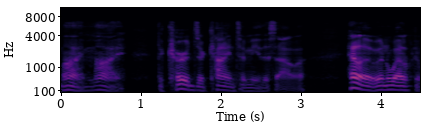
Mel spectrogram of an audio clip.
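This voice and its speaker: A booming, raspy, put-on character voice moves along at a fairly slow pace. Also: man, medium pitch for a man. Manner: bellowing, warmly welcoming.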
